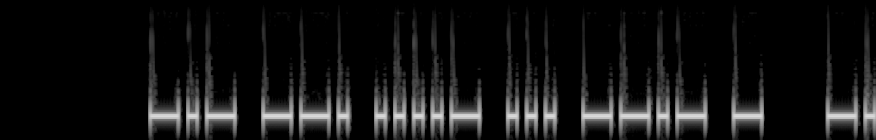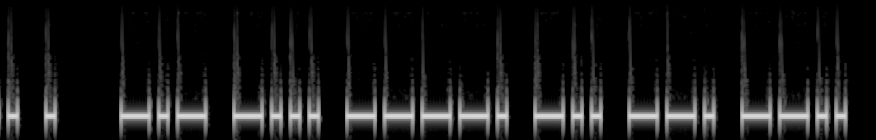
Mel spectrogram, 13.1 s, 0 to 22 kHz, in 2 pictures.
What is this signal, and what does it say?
Morse code, heard as a keyed tone, about 17 wpm, 700 Hz. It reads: KG4SQT DE KB9DGZ
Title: USA Callsign DE Callsign - 6 Characters - 17wpm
